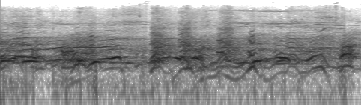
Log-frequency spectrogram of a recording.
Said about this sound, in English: They harness the dogs and hook them up and drive a team.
